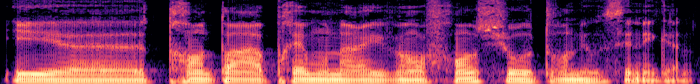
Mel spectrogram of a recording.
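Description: A deep-voiced man in his forties from Senegal, talking casually and hesitantly, with many pauses and restarts. His tone is dark and mellow, and the sound is dry and close. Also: little pitch movement, dry recording. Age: 40s. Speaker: podcast guest, business consultant. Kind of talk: casual interview conversation.

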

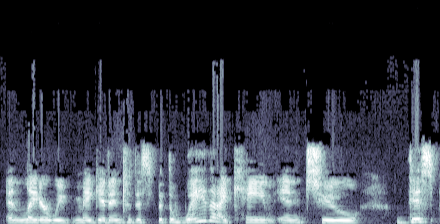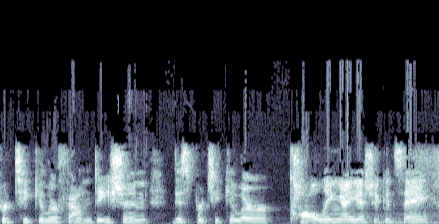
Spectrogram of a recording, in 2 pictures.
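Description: Lo-fi, chatty, laughing woman guest. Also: fairly high pitch. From rural Louisiana, USA. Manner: rambling, laughs often, self-correcting. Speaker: podcast guest. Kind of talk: casual interview talk.

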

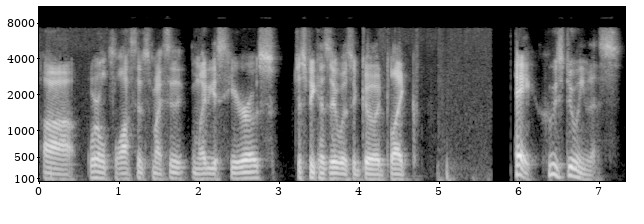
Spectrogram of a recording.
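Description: Lowish-voiced man chatting on dull audio. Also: slow. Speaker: podcast co-host. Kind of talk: casual chat.

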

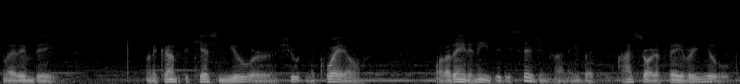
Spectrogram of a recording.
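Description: A man's voice: low voice, lively intonation, fairly quick, music in the background. An actor playing a stubborn, folksy young country man in a 1950s radio drama. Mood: tender, easygoing. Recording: dull 1950s radio broadcast recording.

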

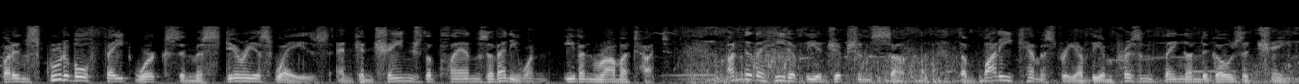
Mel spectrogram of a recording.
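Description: A man's voice: medium pitch, sing-song, moderate pace, over music, natural voice. A man narrating a superhero radio serial in a dramatic, grandiose, suspenseful scripted style. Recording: dull old radio, clear noise behind.

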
